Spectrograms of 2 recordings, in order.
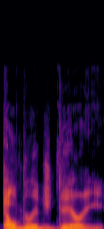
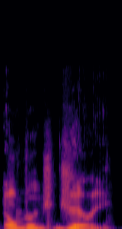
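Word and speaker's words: Elbridge Gerry: But how you pronounce it, it's Eldridge Gary. It's not Eldridge Jerry.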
